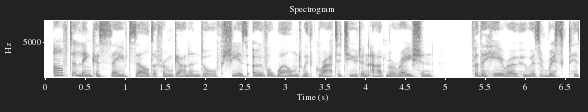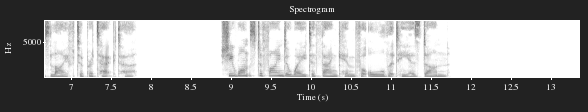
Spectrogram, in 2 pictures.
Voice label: Narration; Links Reward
